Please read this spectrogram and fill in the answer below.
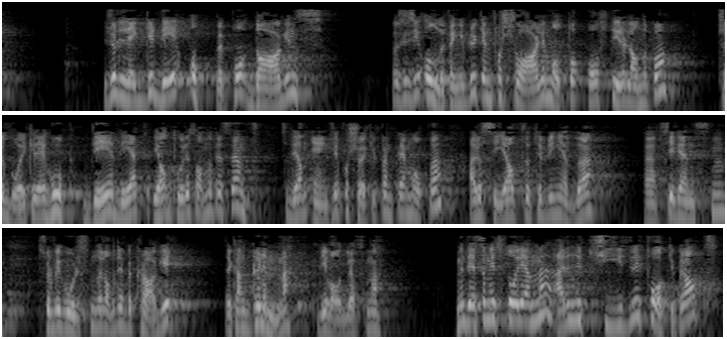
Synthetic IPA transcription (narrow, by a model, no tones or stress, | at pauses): ʋɪsd̪ʉlɛɡːəɖɛɔpːəpʰɔd̪ɑːɡəns | ɑskɑʋɪsiːəɔlːəpɛŋːəbɾʉːkɛnfɔʂʋɑːɭɪmoːt̪əʔɔst̪yːɾəlɑnːəpɔ | sɔɡoːɾɪkːəd̪ɛɪɦuːpd̪ɛʋeːt̪jɑːnt̪ʰuːɾəsɑnːəpʰɾɛsɪd̪ɛnt̪ | sɔd̪ɛhɑneːɡənt̪lɪfɔʂøːkəɾpʰɔɛnpʰɛnmoːt̪əʔæ̰ɾɔsiːɑt̪ʰːʏbɾɪŋɛd̪ə | siːʋjɛnsn̩sulʋɪɡuːlsn̩ɔd̪ɛɾɑnd̪ɾəbəkʰlɑ̰ːɡəɾ | d̪ɛkʰɑnɡlɛmːəd̪ɪʋɑlˠɡlœft̪ənə | mɛnd̪ɛsɔmʋɪst̪oːɾɪjɛnːɔmɛæɾɛnʉt̪ʰyːd̪əlɪt̪ʰoːkəpɾɑːt̪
